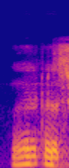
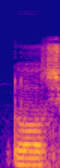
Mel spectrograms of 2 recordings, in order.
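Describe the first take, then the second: First: The vowel is a short 'uh' sound. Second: The vowel is an open 'aw' sound. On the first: The speaker calls it right. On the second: The speaker calls it wrong.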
